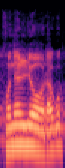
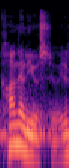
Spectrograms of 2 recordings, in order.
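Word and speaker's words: Cornelius: 우리 성경에는 고넬료라고 기록되어 있습니다만 원래 불리어지던 발음 그대로 하면 카넬리우스일 겁니다.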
